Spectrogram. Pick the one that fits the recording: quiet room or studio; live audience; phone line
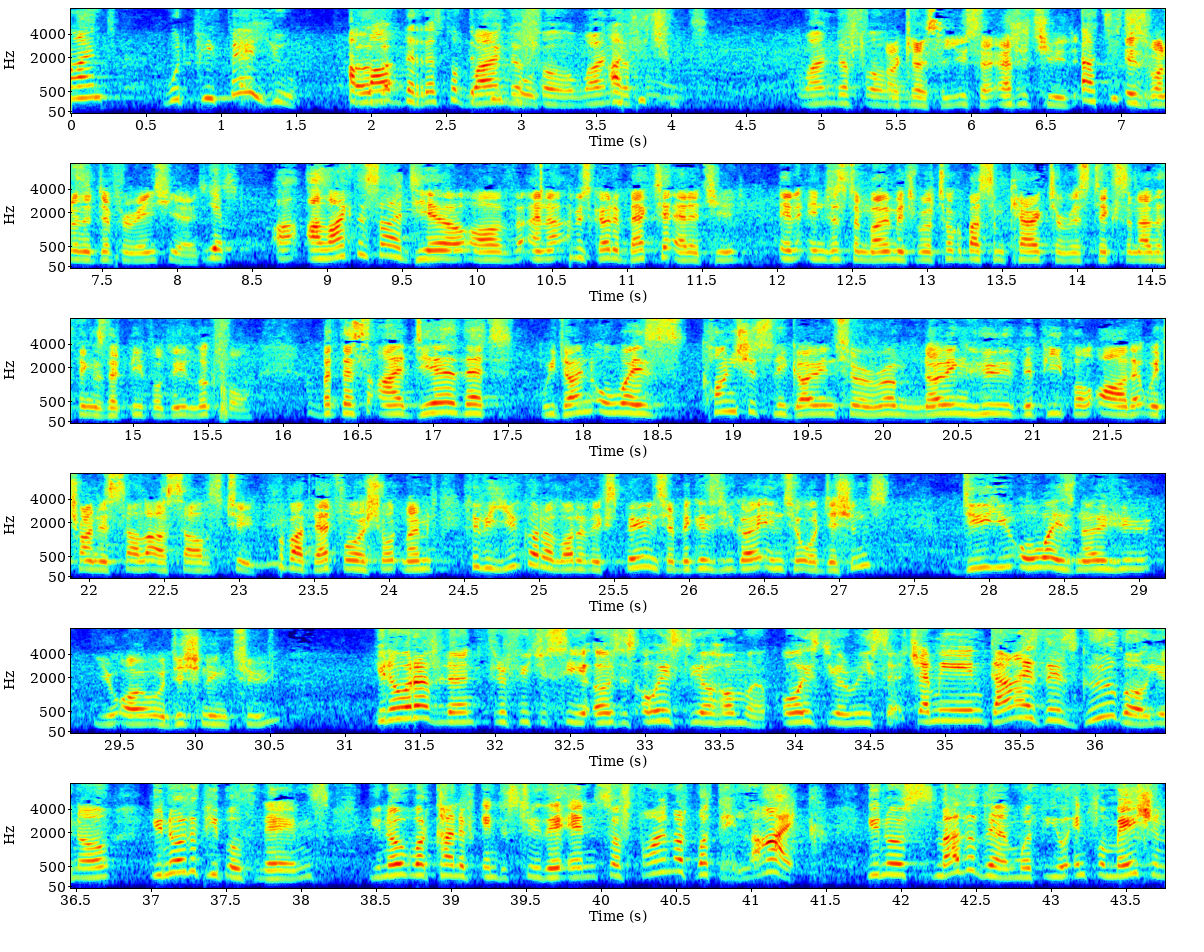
live audience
